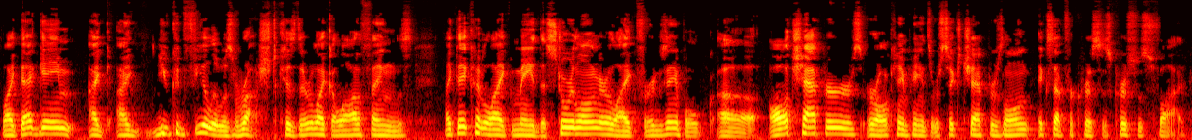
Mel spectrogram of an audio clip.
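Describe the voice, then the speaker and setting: Guy with a stuffy nose chatting about games, rambly n halting, kinda casual vlog talk. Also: mid-range voice, a little mellow. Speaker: gaming video creator.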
